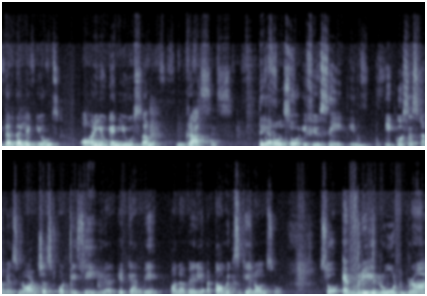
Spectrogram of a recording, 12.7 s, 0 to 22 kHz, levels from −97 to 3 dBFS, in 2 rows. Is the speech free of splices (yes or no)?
no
